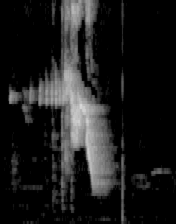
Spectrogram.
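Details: Blue-black grassquit, known for jumping as it sings, delivers one sharp, buzzy downward-sweeping note, followed by a single dry click; faint low hum beneath.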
